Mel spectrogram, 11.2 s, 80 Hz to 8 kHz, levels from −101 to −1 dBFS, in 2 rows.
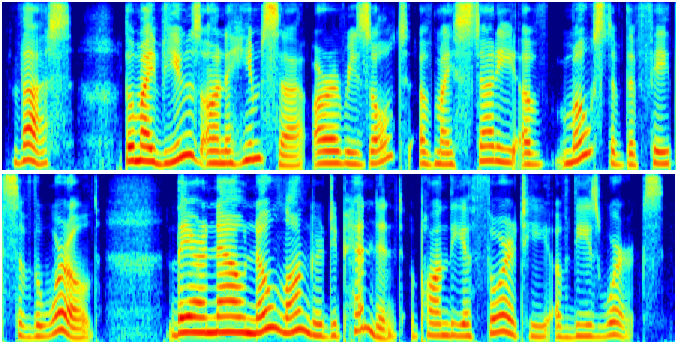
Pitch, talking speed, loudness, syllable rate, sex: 225 Hz, 170 wpm, -20 LUFS, 4.7 syllables/s, female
